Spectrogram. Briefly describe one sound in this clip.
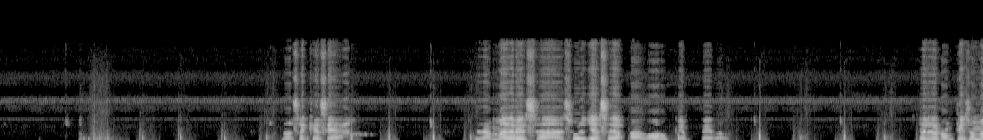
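Footsteps tread at a steady, quick pace.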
